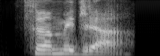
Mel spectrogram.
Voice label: "thermidor", Indian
